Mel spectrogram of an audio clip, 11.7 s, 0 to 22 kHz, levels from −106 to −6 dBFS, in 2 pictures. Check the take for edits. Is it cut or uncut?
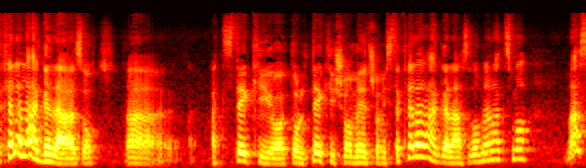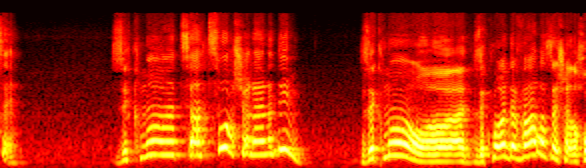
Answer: uncut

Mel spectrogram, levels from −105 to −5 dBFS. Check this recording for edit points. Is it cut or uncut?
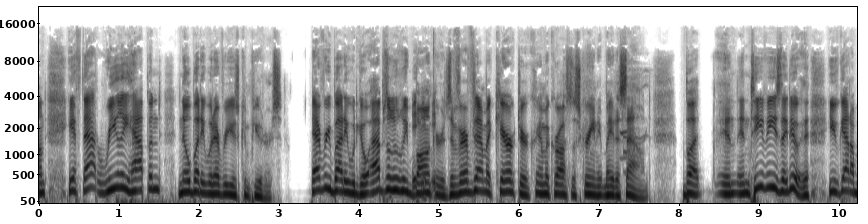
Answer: uncut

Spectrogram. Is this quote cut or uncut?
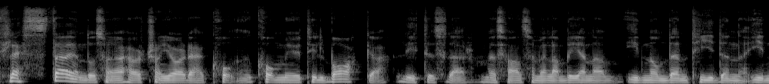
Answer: uncut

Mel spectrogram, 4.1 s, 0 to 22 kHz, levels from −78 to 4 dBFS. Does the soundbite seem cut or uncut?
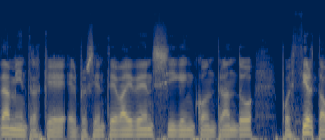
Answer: uncut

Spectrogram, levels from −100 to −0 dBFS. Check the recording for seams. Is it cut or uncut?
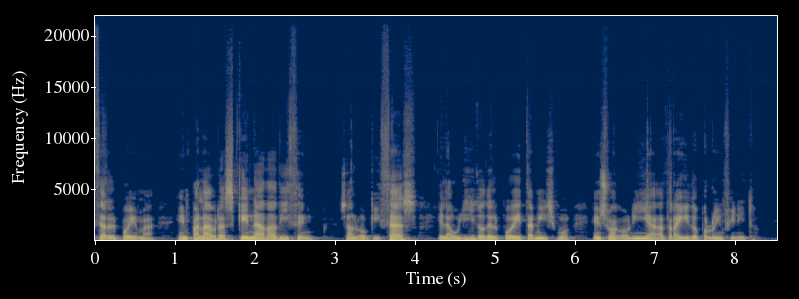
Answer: uncut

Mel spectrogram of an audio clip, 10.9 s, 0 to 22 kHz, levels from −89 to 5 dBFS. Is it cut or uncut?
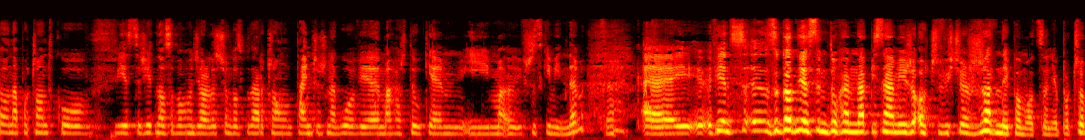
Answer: uncut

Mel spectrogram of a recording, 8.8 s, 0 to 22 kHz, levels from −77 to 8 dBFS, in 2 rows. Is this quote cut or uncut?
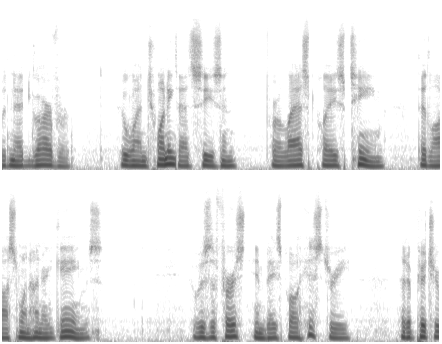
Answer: cut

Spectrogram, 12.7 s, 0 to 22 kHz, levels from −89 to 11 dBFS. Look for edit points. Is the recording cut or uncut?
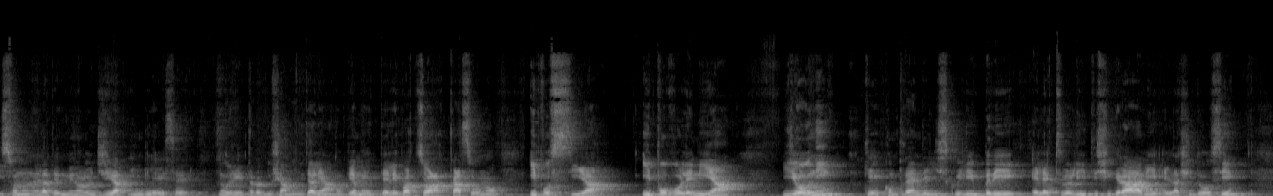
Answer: uncut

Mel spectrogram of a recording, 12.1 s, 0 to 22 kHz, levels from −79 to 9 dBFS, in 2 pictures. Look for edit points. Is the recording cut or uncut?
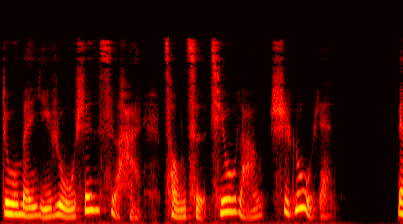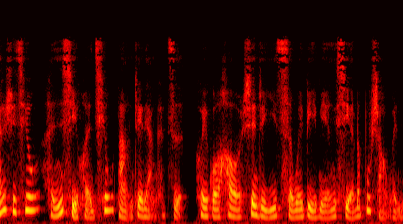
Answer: cut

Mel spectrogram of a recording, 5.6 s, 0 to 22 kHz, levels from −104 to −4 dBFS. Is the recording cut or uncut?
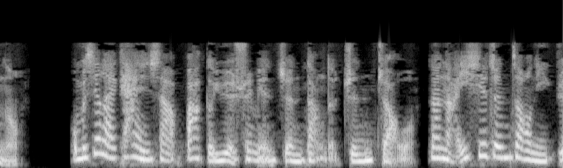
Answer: cut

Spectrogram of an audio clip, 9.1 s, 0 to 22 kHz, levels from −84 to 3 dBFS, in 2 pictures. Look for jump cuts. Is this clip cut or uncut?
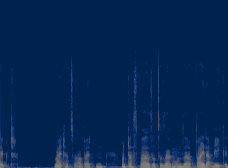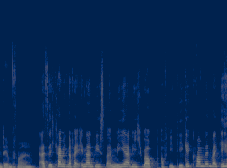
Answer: uncut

